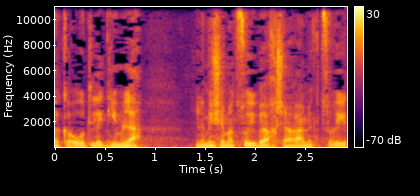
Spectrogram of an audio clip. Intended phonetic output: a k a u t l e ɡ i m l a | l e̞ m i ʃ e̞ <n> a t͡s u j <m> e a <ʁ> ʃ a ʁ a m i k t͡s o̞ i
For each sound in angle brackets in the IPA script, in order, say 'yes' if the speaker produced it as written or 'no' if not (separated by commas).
no, no, no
